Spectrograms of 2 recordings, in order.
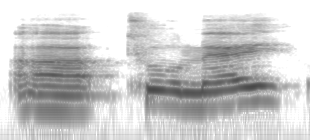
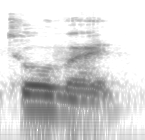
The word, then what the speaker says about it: Tuleme: Actually, it's pronounced Tuleme, like a toolbox, and the month of May, Tuleme.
